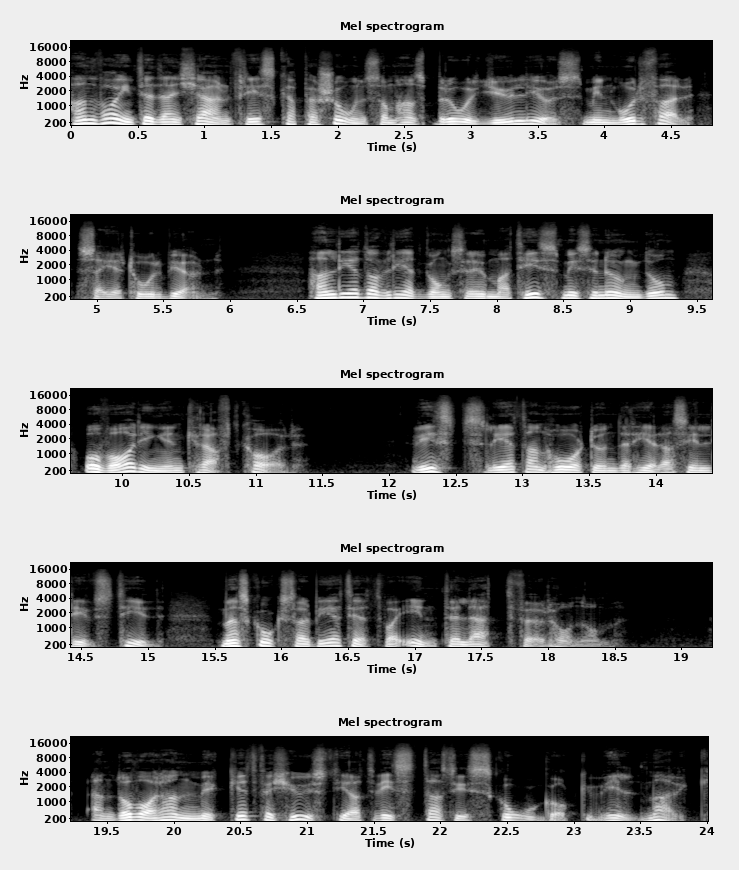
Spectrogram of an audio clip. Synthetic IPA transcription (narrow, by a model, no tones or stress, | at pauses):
hanvaɾɪnt̪əd̪ɛnɕæːɳfɾɪskapʰæʂuːnsɔmɦansbɾuːɾjʉ̟ːlɪɵ̰smɪnmʊɾfa̰ɾ | sɛjːəʈʰuːɾbjø̰ːɳ | hanleːd̪avleːd̪ɡɔŋsɾʉmat̪ʰɪsmɪsɪnɵŋd̪uːm | ɔvaɾɪŋːənkʰɾa̰ft̪kʰɑ̰ːɾ | vɪst̪sleːt̪hanɦoːʈɵnd̪əɾɦeːlasɪnliːfst̪ʰiːd̪ | mɛnskuːɡsaɾbeːt̪ʰət̪va̰ɾʔɪnt̪əlɛt̪ːfœ̰ɾɦɔnːɔ̰m | ʔɛnd̪oːvaɾɦanmʏkːət̪fœɾɕʉ̟ːst̪ʰɪat̪vɪst̪asɪskuːɡɔ̰kvɪld̪ma̰ɾk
